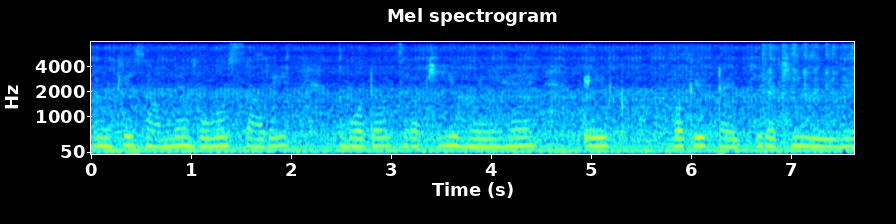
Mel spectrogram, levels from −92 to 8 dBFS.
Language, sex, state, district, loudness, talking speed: Hindi, female, Chhattisgarh, Raigarh, -37 LUFS, 120 wpm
